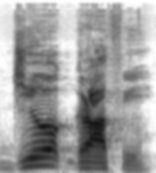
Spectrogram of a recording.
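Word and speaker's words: geography: genuinely অর্থ হল সত্যই জিওগ্রাফি জিও এখানে একটু স্টেজ হবে জিওগ্রাফি অর্থ হল ভূগোল গেট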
